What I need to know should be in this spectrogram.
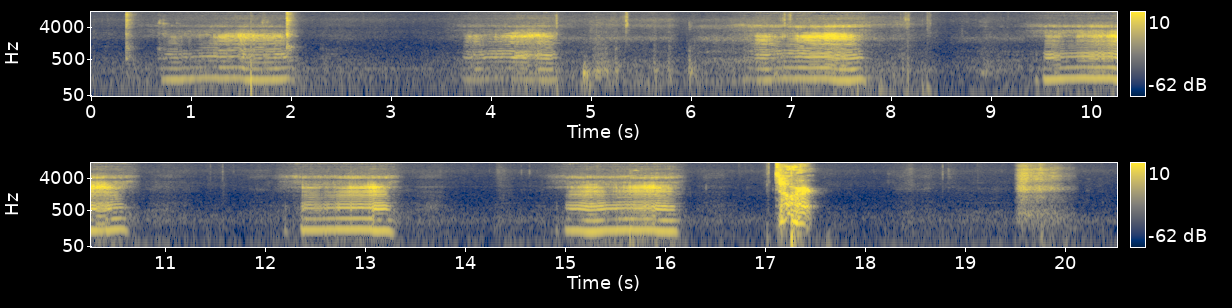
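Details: Loud, rough, buzzing snoring roughly every two and a half seconds, with a couple of sharp snorts near the end.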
